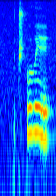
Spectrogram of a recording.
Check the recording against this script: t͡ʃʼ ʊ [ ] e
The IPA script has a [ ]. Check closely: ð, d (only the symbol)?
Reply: ð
